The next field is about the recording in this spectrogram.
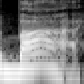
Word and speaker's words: Bai: I drink their coconut water sometime, and I'm sitting there going, I never knew how to say it. It's actually Bai.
